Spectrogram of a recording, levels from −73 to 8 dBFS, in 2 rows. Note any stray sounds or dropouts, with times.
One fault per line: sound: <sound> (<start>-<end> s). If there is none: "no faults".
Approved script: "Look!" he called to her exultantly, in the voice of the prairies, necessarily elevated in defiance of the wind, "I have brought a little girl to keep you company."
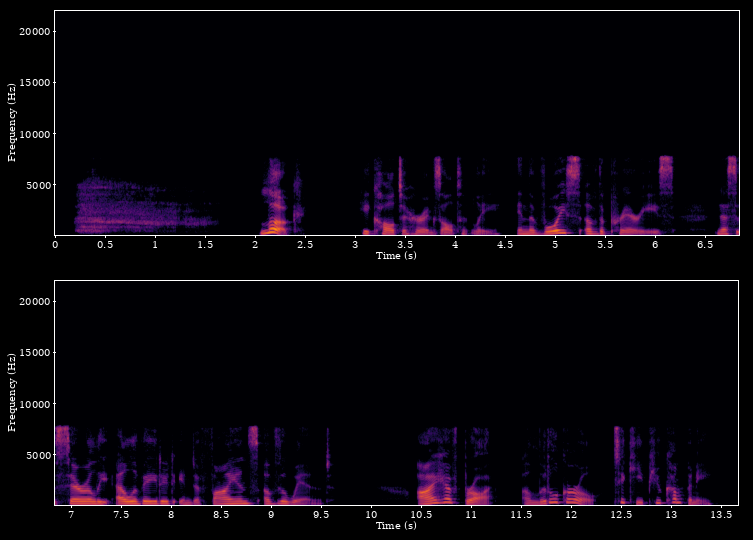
sound: sigh (0.2-1.7 s)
